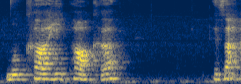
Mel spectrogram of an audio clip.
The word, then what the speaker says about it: Mulcahy: So it's curated by Geraldine Mulcahy, I can't pronounce her name, Mulcahy Parker.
